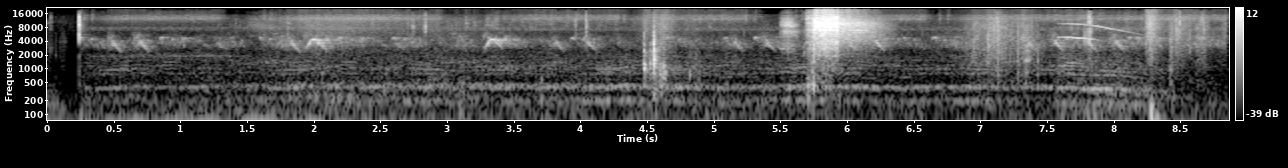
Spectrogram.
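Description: Bees buzz steadily in the Anna's Quest video game, a continuous close hum running the whole time with a few faint clicks and short bright accents.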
